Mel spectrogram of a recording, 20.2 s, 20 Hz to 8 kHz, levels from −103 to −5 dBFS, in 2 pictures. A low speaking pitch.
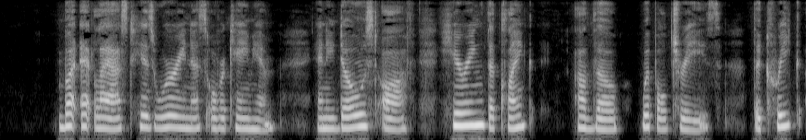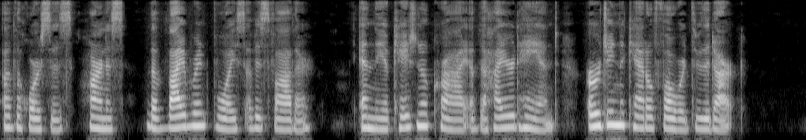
No: high, 195 Hz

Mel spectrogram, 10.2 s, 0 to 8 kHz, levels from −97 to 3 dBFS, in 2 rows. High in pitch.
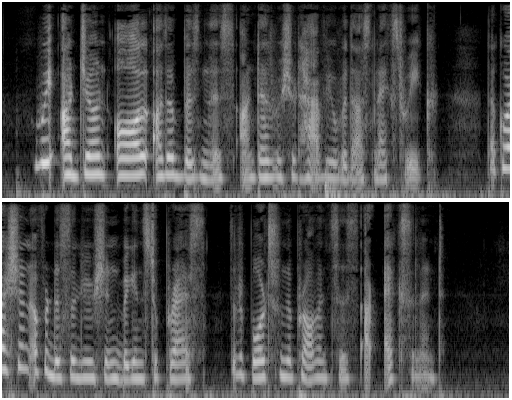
Yes: high, 210 Hz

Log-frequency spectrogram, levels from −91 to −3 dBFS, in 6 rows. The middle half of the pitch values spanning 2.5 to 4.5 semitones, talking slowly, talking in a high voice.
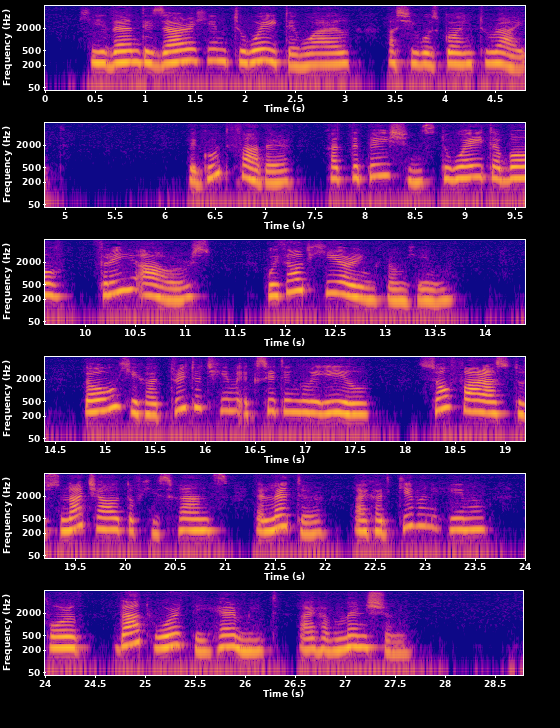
Yes: average, 3.9 semitones; slow, 120 wpm; high, 240 Hz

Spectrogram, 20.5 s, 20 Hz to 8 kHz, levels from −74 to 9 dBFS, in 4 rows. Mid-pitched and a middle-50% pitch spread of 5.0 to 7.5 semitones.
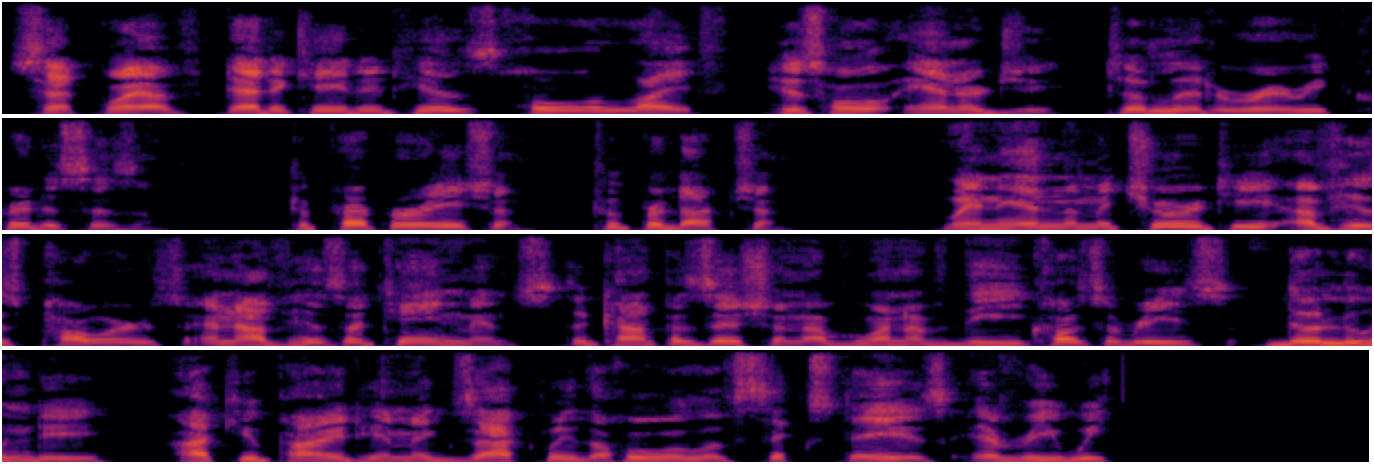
Yes: medium, 145 Hz; average, 5.3 semitones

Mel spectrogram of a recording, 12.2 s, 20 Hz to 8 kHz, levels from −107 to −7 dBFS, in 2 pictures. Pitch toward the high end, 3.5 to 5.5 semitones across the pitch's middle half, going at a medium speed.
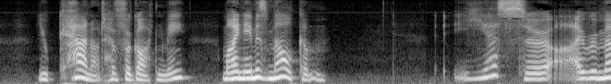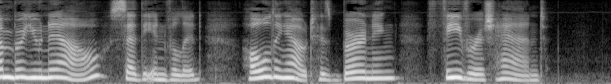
No: high, 225 Hz; average, 5.0 semitones; slow, 120 wpm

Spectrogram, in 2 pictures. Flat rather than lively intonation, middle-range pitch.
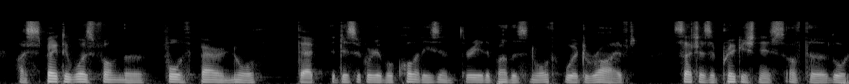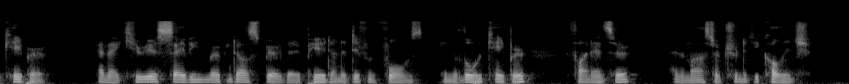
No: narrow, 2.2 semitones; low, 105 Hz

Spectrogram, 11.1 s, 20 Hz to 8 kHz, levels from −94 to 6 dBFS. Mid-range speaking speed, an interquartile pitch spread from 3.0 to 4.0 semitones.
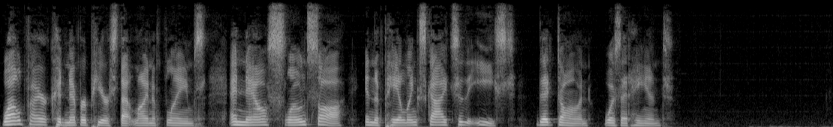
No: slow, 130 wpm; average, 3.3 semitones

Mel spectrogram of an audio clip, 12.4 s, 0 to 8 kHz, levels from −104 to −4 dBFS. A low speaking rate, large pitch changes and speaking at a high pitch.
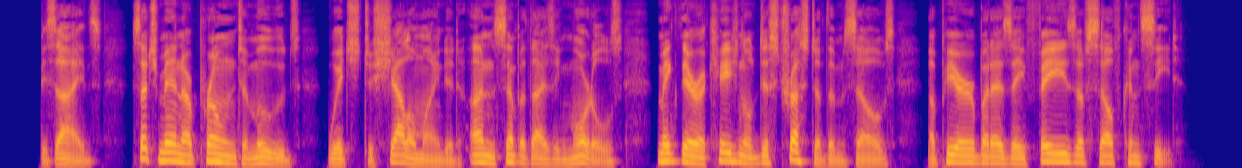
No: slow, 130 wpm; wide, 6.2 semitones; low, 110 Hz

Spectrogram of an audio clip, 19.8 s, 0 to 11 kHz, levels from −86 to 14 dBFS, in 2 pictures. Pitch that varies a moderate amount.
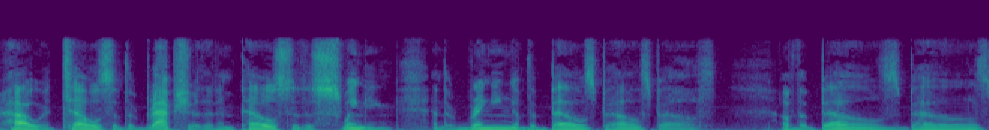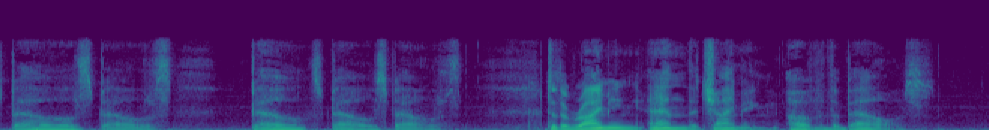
No: wide, 8.9 semitones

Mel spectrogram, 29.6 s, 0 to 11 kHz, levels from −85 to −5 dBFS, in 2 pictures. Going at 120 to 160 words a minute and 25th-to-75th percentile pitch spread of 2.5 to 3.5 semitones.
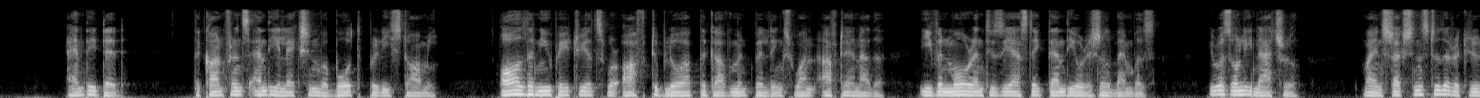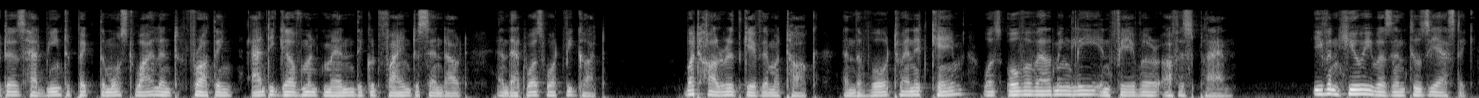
No: average, 180 wpm; average, 2.8 semitones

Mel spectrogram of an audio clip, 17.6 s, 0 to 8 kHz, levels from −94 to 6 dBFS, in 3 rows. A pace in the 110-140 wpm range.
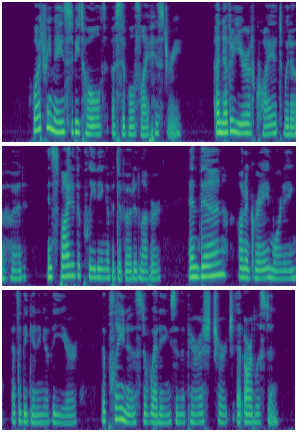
No: average, 155 wpm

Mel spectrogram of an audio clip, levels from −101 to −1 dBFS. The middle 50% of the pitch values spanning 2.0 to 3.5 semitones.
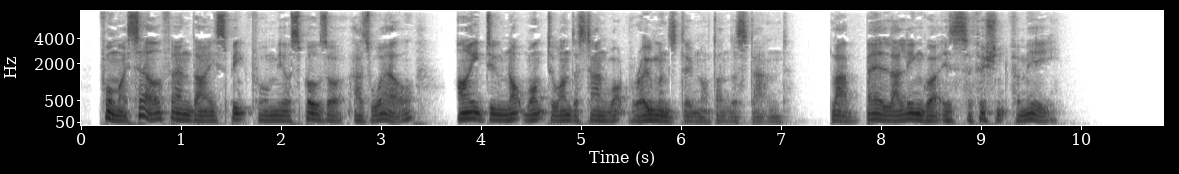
No: average, 4.1 semitones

